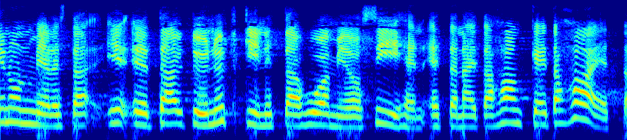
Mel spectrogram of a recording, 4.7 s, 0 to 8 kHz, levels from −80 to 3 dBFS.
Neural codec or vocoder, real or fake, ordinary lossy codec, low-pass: none; real; none; 7.2 kHz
